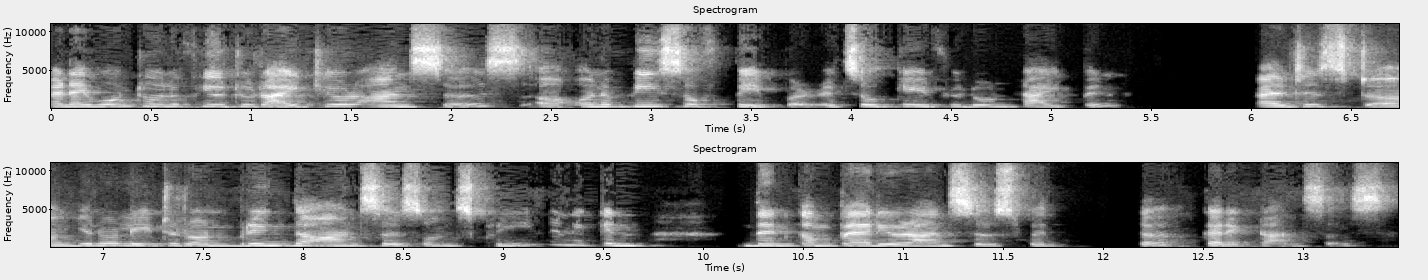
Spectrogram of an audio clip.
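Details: Adult woman speaking; Normal speech.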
